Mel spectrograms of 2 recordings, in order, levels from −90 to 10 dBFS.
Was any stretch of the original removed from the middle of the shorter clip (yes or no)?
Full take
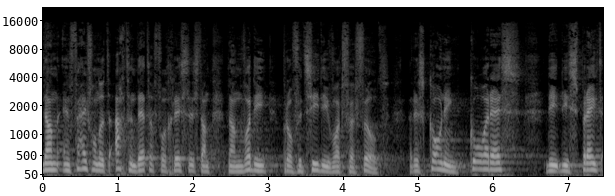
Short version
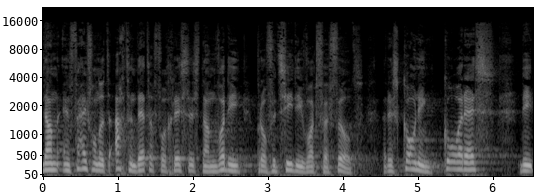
yes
